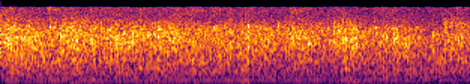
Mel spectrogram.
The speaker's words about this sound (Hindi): इसलिए एक बार जोरदार और तालियां बजाएंगे।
